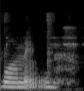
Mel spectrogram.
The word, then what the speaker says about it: woman: Now, when you have the letter A, the pronunciation will be man, Man. Man. man. Man. Mhm. Man. And this is woman.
